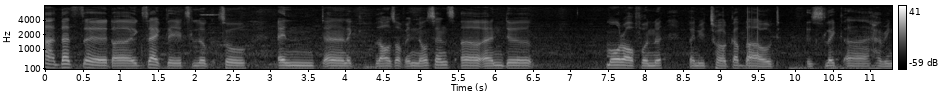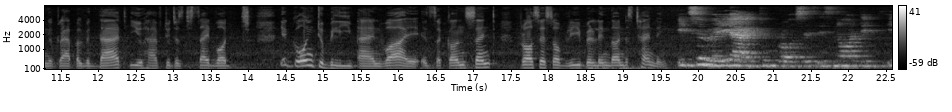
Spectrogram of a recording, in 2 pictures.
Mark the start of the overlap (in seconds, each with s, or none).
none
